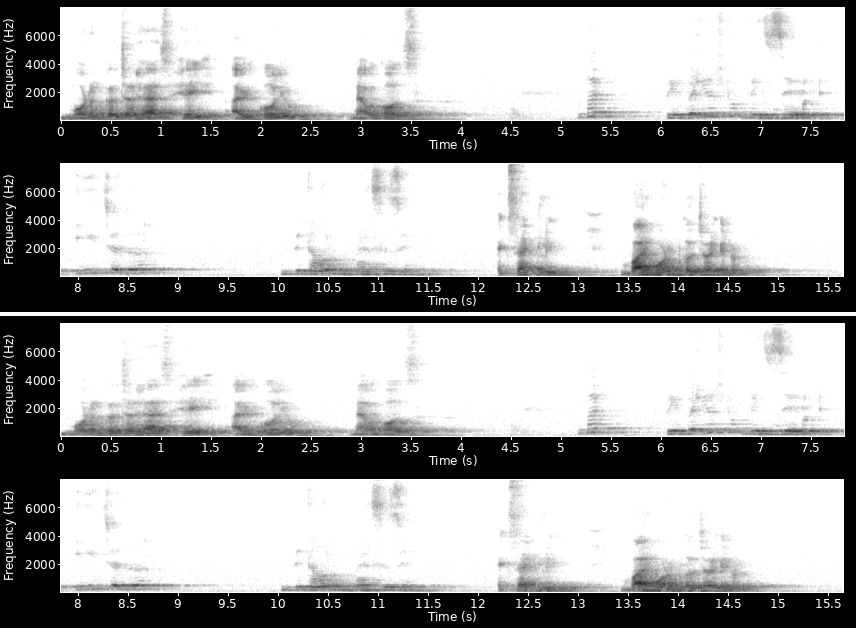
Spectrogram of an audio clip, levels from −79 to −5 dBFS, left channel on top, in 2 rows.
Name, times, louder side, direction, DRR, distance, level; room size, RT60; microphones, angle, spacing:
voice 1, 0.0-2.4 2.9-3.6 12.2-12.9 13.4-14.6, left 2 dB, 85° left, 1.1 m, -29 dB
voice 2, 5.2-5.7 6.0-8.9 10.0-11.5, right 2 dB, 10° left, 1.2 m, -38 dB
8.9 x 4.7 x 4.8 m
head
